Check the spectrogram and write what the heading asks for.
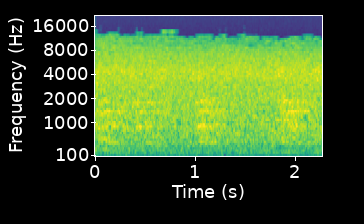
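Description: Steady hiss of background noise with no clear event, heard in a pause between a man's sentences.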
